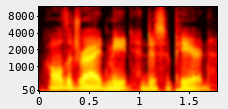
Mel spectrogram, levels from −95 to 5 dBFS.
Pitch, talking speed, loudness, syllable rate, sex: 125 Hz, 200 wpm, -18 LUFS, 6.0 syllables/s, male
